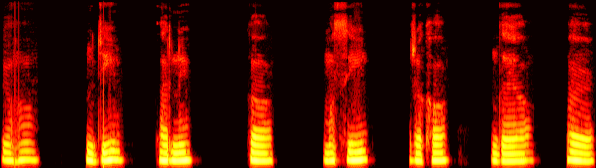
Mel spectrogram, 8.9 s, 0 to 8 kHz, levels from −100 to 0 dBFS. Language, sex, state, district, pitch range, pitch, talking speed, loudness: Hindi, male, Uttar Pradesh, Hamirpur, 135-145 Hz, 140 Hz, 60 wpm, -18 LUFS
